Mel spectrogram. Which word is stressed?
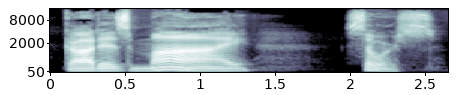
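my. The stress is on the word my.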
